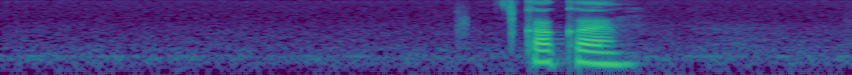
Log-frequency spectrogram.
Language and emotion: Russian, neutral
